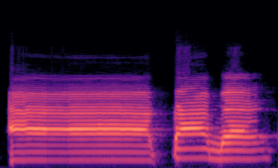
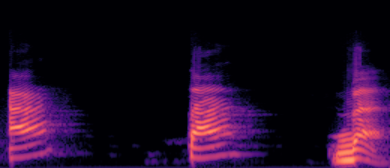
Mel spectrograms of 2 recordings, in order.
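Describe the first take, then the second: First: The syllables run together with long drawn-out vowels. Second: Each syllable is short, with pauses between them. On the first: The speaker calls it wrong. "daripada membacanya dengan panjang" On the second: The speaker calls it right. "ini lebih dibenarkan"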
